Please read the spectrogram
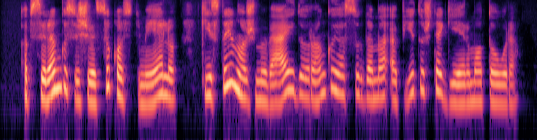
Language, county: Lithuanian, Kaunas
